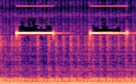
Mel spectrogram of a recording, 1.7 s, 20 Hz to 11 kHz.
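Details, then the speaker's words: John Deere 997 diesel zero-turn with a fuel delivery problem, key on: two steady high beeps about a second apart over a low steady buzz of the electric fuel pump vibrating, showing it gets power and pumps; key-on alarm with fuel pump running. "one thing you can do to check the fuel pump see if it's even working or operating is to turn this on you'll hear the alarm but you can also hear and feel the fuel pump vibrating which tells you at least it's getting electricity and pumping vibrating"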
